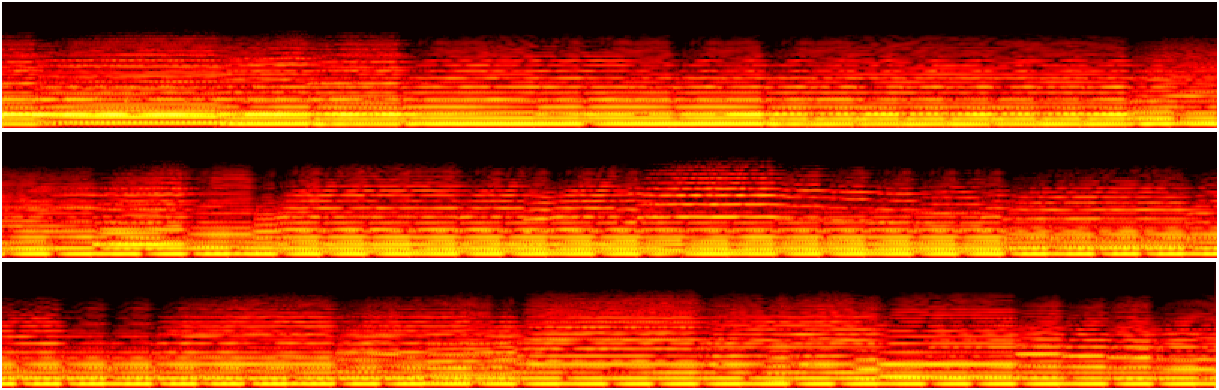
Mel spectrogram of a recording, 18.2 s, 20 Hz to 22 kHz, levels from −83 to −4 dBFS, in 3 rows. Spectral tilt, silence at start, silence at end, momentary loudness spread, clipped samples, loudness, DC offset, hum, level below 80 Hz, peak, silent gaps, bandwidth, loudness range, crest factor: -7.5 dB/octave; 0 s; 0 s; 4 LU; under 0.1%; -25 LUFS; under 0.1%; none; -70 dBFS; -10 dBFS; none; 7.4 kHz; 2 LU; 14 dB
